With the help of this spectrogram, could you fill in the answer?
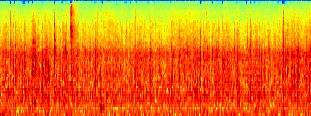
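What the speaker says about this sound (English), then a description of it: "And yes, the rain has begun." Rain falling on a surface at an outdoor concrete pour site, a steady soft patter of drops with occasional sharper ticks, moderate and continuous with no voices.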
